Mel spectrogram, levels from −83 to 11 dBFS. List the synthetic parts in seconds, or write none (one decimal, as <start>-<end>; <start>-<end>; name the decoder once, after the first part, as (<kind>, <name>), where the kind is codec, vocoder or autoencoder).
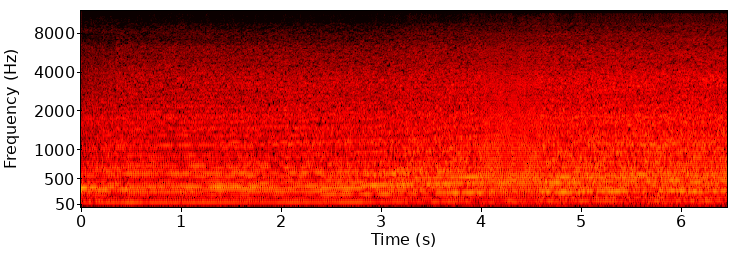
4.0-4.6 (vocoder, Vocos)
